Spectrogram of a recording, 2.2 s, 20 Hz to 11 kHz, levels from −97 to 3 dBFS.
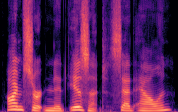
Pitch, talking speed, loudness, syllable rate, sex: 235 Hz, 160 wpm, -18 LUFS, 4.1 syllables/s, female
